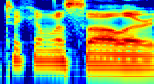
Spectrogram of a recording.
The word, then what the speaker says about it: tikka masala: I didn't have chicken tikka masala. Is that how you pronounce it? It's probably wrong. I'm sorry. – No. It's chicken tikka masala. It's a British-made curry.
